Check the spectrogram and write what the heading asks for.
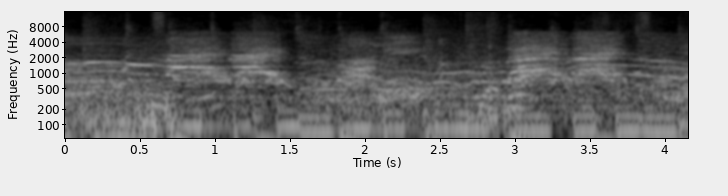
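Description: A crowd of children shouting and singing together over background music.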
